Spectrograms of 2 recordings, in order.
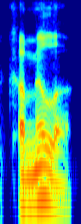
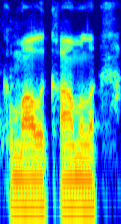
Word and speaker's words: Kamala: He called her Camilla. That's not a slip of tongue. That's not, oh, Kamala Harris calls herself Kamala. They're spelled the same way, Kamala.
